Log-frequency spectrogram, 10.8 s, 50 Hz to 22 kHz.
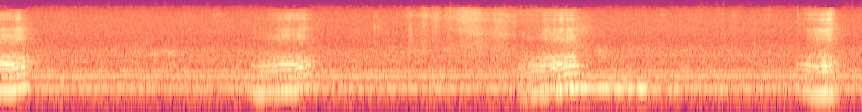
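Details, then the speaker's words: Person sleeping hard, snoring: soft, irregular snores about 18 a minute over a steady electrical hum; ordinary snoring. "for for somebody a snore somebody likes to snore yeah sleeping hard good night"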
